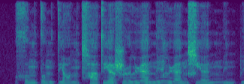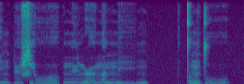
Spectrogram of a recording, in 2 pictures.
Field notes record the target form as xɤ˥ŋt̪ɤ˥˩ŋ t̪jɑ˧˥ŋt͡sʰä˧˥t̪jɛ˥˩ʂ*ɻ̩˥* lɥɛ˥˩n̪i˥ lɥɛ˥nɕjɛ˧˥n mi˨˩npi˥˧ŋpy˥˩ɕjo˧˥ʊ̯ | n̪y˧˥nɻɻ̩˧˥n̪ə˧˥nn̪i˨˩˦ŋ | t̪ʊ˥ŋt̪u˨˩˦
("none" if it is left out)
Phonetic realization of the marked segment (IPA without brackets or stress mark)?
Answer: ɻ̩˧˥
